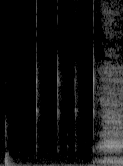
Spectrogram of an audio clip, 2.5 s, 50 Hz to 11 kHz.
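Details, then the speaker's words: 1983 Porsche 944 during reassembly, throttle body area: five sharp dry clicks at uneven spacing, then a hiss; switch clicking as expected, owner believes the part is OK. "that's supposed to do that if it's good so you're supposed to be able to hear that clicking sound from what I've read so I think that piece is ok"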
